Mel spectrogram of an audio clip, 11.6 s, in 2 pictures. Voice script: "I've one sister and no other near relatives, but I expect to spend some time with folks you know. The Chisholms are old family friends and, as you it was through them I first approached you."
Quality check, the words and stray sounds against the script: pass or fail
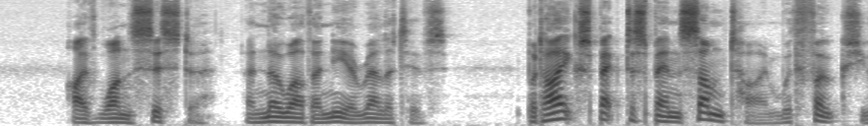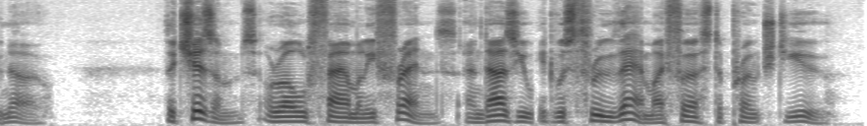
pass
